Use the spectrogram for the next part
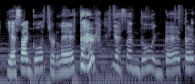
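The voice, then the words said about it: Put-on Scottish accent. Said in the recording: “Like, in that accent ... that's a Scottish accent”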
